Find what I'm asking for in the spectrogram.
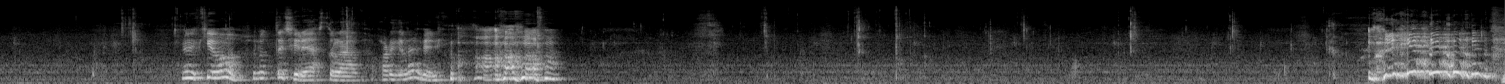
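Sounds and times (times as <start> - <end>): person chewing egg: 0.8 - 1.8, 5.8 - 13.7.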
